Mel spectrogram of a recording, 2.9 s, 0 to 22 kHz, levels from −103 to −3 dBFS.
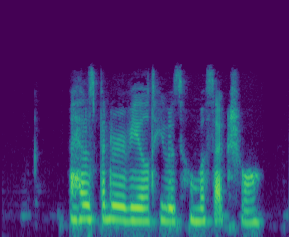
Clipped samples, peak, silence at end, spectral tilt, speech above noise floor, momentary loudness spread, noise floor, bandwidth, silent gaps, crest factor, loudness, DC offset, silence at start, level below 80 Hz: under 0.1%; -10 dBFS; 0.3 s; -6.5 dB/octave; 36 dB; 8 LU; -62 dBFS; 7.8 kHz; none; 18 dB; -27 LUFS; under 0.1%; 0.7 s; -68 dBFS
